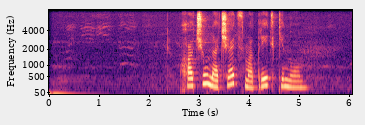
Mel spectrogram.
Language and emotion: Russian, neutral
